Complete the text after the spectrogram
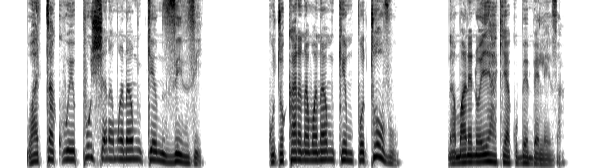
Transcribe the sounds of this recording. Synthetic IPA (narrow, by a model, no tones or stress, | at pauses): wʔatakuɛpuʃanamwanam̩kɛm̩zinzḭ | kutɔkananamwanam̩kɛm̩pɔtɔvu | na̰manɛnɔjakɛjakuɓɛmbɛlɛ̰za̰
